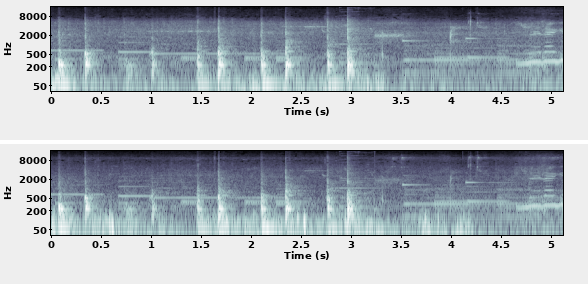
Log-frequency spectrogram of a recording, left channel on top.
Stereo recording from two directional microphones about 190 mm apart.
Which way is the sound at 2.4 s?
35° right (ahead or behind).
